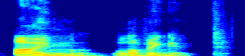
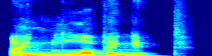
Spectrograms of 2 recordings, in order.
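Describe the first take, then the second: First: Slow "I'm loving it" with the beat on "I'm" and "lov"; iambic stress. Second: Said in the usual way. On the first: Shown as a demonstration. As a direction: spell out the rhythm slowly. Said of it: "that's two I ams in a row". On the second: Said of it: "so an example".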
